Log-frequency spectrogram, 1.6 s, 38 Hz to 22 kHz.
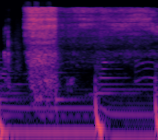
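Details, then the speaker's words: Leakdown tester on a 1999 Triumph Adventurer 900cc three-cylinder engine, regulator knob fully counterclockwise as air supply is hooked up: short sharp hiss of escaping air, then steady hum; normal during setup before zeroing the gauge. "you can hear air escaping that's fine"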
